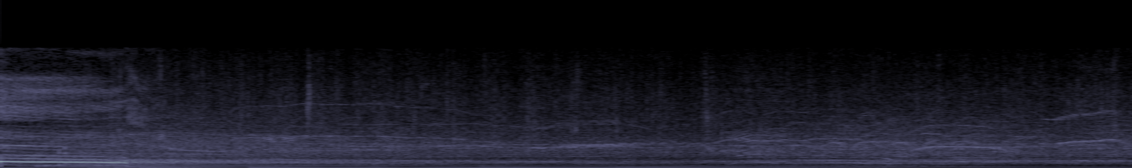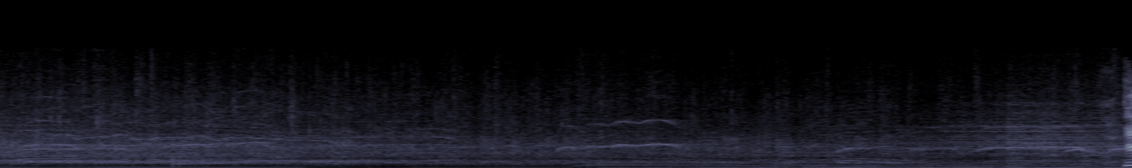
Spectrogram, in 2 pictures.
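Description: A large crowd cheers and applauds steadily, with scattered high whoops and yells rising over the dense clapping while a low sustained hum runs underneath throughout.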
